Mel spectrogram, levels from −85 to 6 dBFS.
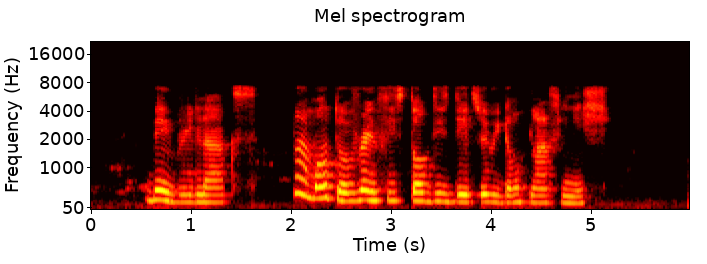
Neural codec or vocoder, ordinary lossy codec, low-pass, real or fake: codec, 16 kHz, 4 kbps, X-Codec, HuBERT features, trained on general audio; MP3, 48 kbps; 7.2 kHz; fake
